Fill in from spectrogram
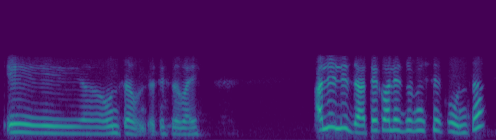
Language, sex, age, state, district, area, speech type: Nepali, female, 18-30, West Bengal, Kalimpong, rural, conversation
